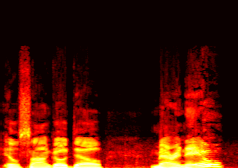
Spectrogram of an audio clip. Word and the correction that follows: Il Sogno del Marinaio: Il Sogno del Marinaio. – Ah, Il Sogno del Marinaio. – Il Sogno. Yeah, repeat after me.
